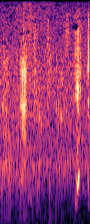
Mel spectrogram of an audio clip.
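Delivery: breathy whispered joke; whispered aside. Acted. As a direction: whisper it like a confession. Joking aside about being drunk.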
